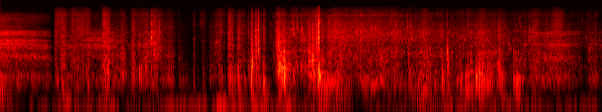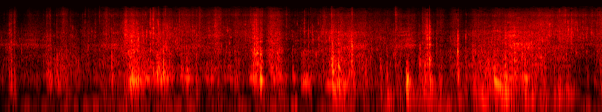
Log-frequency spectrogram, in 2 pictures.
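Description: Plastic garbage can being tipped over and handled, with irregular hollow knocks and scrapes against snow and debris; it seems to hold ice.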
